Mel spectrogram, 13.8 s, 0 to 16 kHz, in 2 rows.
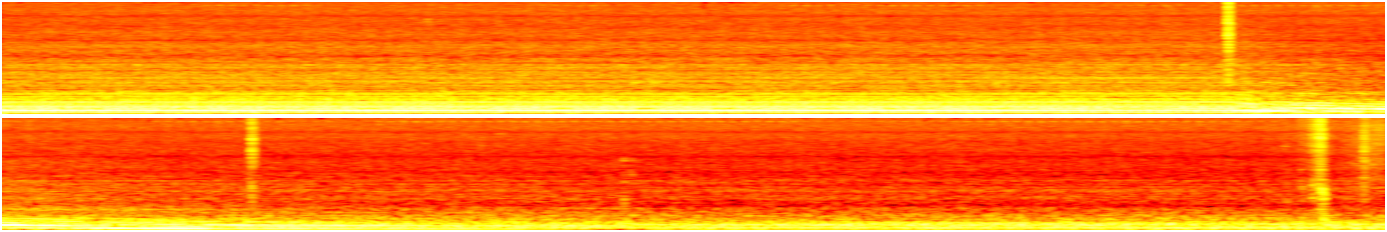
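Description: Four-cylinder engine of a 2015 Chevy Malibu held at steady raised revs. About six seconds in it drops back down over a couple of seconds and settles into a lower, quieter idle.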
